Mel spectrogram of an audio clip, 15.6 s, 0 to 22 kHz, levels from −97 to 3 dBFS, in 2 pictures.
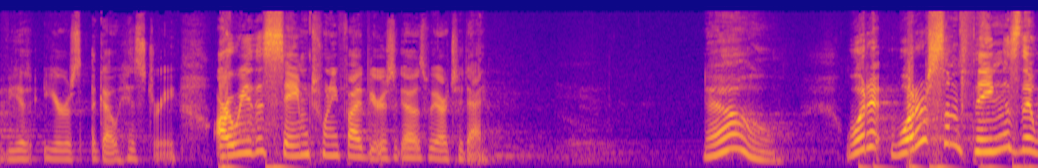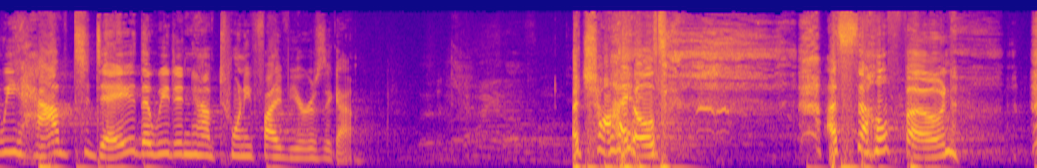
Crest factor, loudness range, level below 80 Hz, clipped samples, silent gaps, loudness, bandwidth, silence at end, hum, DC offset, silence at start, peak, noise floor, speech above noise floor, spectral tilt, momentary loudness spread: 16 dB; 13 LU; -44 dBFS; under 0.1%; none; -15 LUFS; 17 kHz; 0 s; none; under 0.1%; 0 s; -2 dBFS; -62 dBFS; 45 dB; -0.5 dB/octave; 17 LU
